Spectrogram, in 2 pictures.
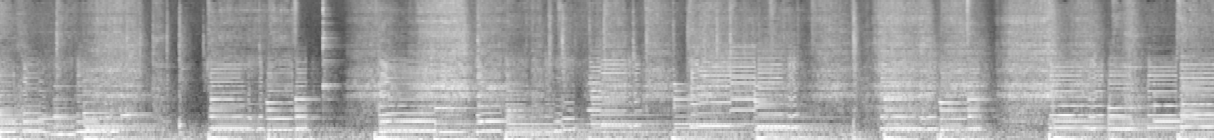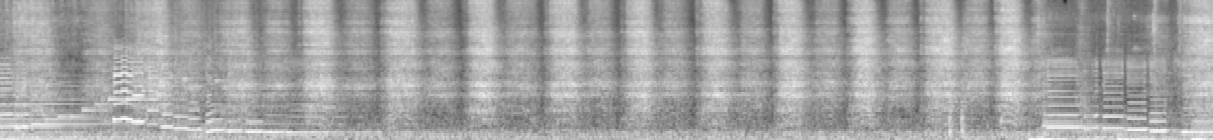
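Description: Background music with a melody, over the back-and-forth rasp of a chevalet's fret saw cutting a packet of dyed sycamore veneer. The saw strokes come as a steady, even rhythm, clearest in the second half.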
